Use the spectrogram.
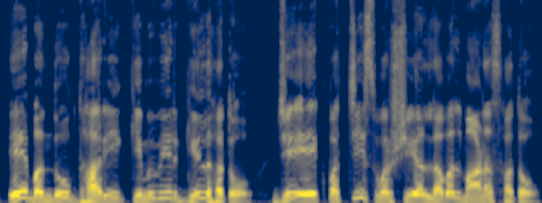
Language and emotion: Gujarati, neutral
